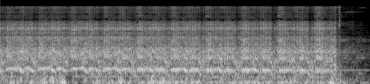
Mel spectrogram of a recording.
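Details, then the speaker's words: Super Z riding mower with a dead battery, needing service for a couple of issues: steady starter cranking at about three turns a second for over three seconds with no firing; cranks but won't start, before the VTOMAN V12 jump starter is tried. "It's not starting, so we will put this jumper on it."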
